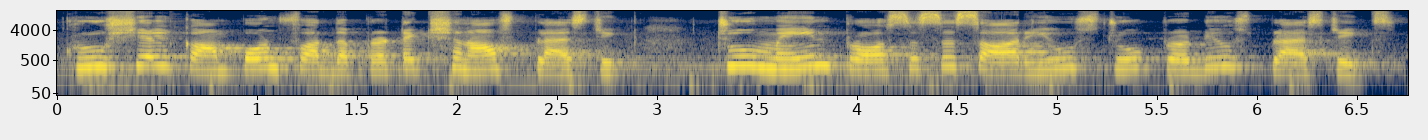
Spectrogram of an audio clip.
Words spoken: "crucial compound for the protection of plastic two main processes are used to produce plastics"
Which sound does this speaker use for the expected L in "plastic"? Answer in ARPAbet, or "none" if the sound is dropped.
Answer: L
